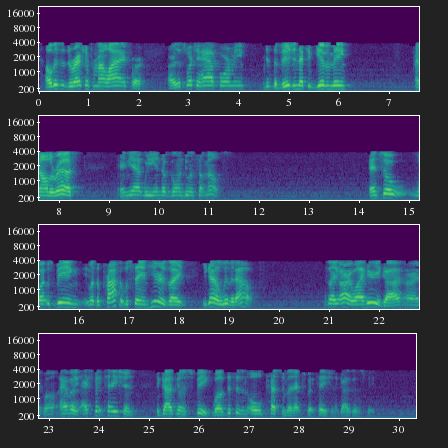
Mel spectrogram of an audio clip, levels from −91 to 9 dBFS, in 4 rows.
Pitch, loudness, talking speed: 160 Hz, -21 LUFS, 180 wpm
